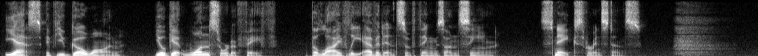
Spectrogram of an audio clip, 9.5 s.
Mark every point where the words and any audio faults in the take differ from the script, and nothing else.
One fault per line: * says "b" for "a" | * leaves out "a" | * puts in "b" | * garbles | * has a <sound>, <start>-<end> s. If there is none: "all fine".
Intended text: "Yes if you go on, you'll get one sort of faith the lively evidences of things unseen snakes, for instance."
* says "evidence" for "evidences"
* has a sigh, 8.4-9.2 s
